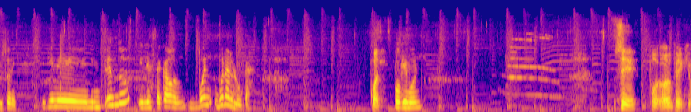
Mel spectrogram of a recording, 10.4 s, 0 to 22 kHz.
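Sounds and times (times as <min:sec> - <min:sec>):
speech: 0:00.0 - 0:04.0, 0:05.6 - 0:06.4, 0:09.2 - 0:10.3
female cat meowing: 0:07.4 - 0:09.0.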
